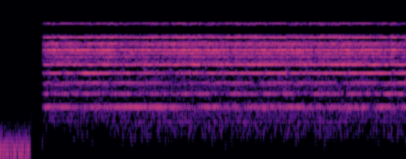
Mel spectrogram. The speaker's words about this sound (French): La sonnerie retentit et je rentre enfin chez moi.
